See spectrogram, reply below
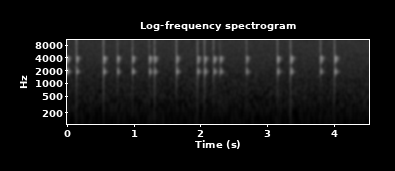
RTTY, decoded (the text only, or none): none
